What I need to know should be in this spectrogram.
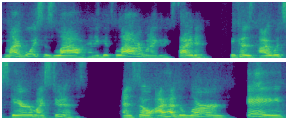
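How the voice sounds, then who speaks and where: A woman professor giving a casual classroom lecture, direct and chatty, with a loud voice and plenty of fillers. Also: mid-range voice, low-quality recording.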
